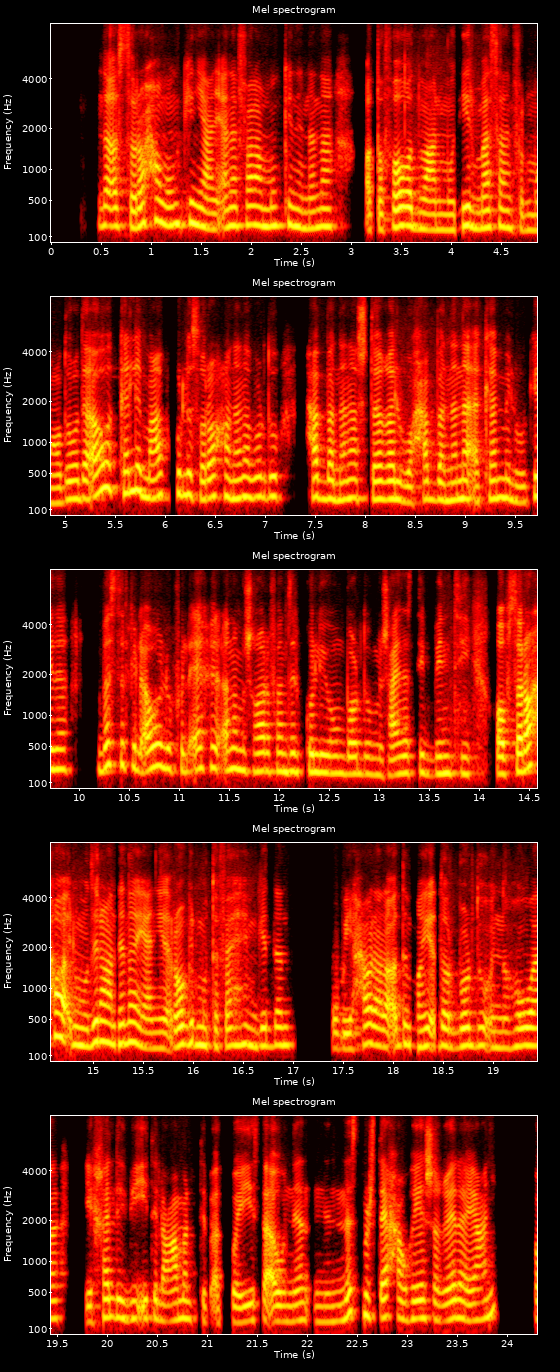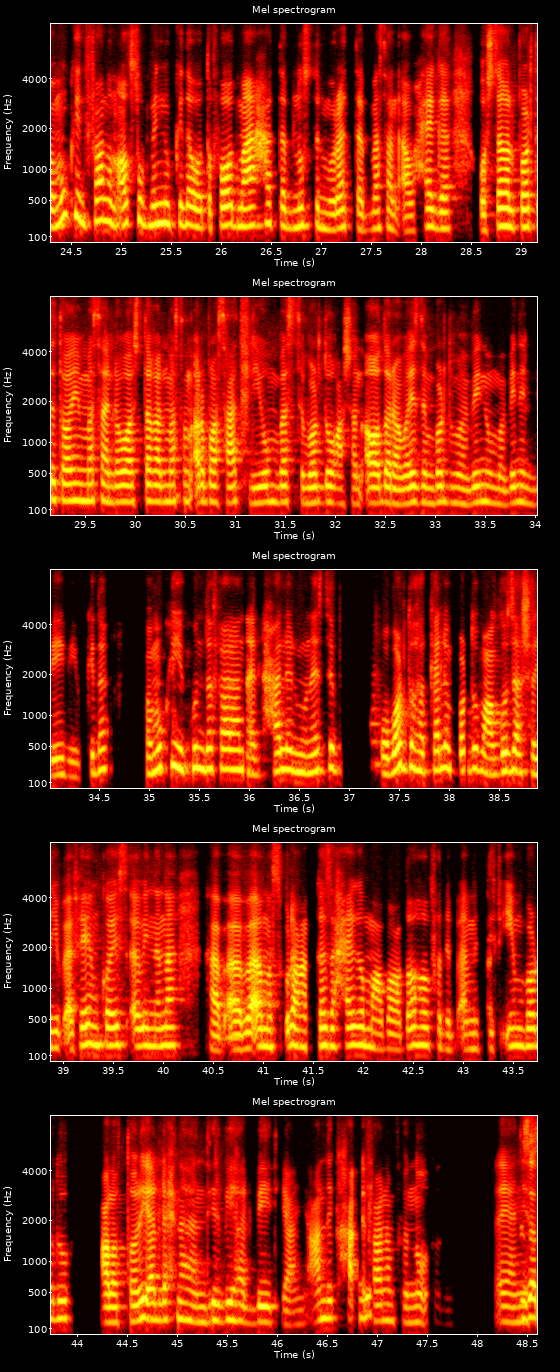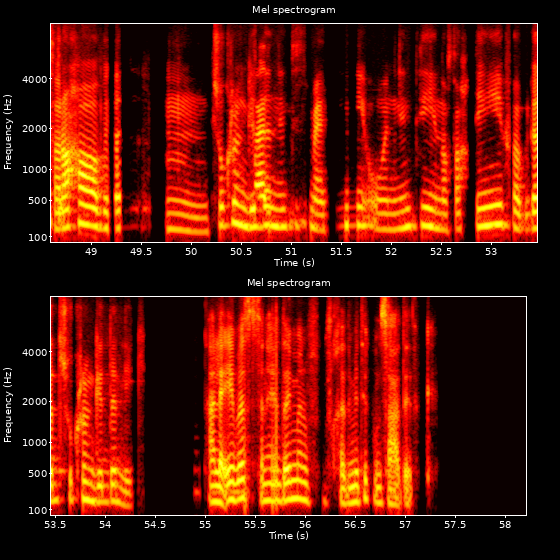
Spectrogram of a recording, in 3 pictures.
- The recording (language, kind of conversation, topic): Arabic, advice, إزاي أوقف التردد المستمر وأاخد قرارات واضحة لحياتي؟
- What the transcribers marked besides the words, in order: unintelligible speech; other background noise; unintelligible speech; unintelligible speech; in English: "Part-time"; in English: "الBaby"; tapping; unintelligible speech; unintelligible speech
